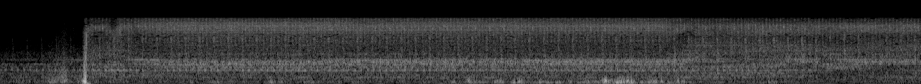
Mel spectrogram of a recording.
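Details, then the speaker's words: Chevrolet Gentra engine knocking at idle: a sharp knock taps along over a steady idle with lots of top-end clatter; source not pinned down. "Вот такой звук стучащий."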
